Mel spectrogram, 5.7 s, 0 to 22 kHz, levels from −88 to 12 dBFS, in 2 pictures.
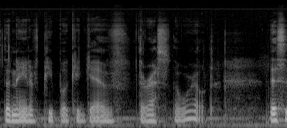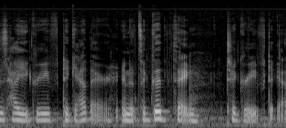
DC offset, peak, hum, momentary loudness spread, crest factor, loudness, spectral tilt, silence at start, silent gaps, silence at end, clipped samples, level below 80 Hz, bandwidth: under 0.1%; -6 dBFS; none; 13 LU; 20 dB; -28 LUFS; -6 dB/octave; 0.05 s; none; 0 s; under 0.1%; -52 dBFS; 18 kHz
